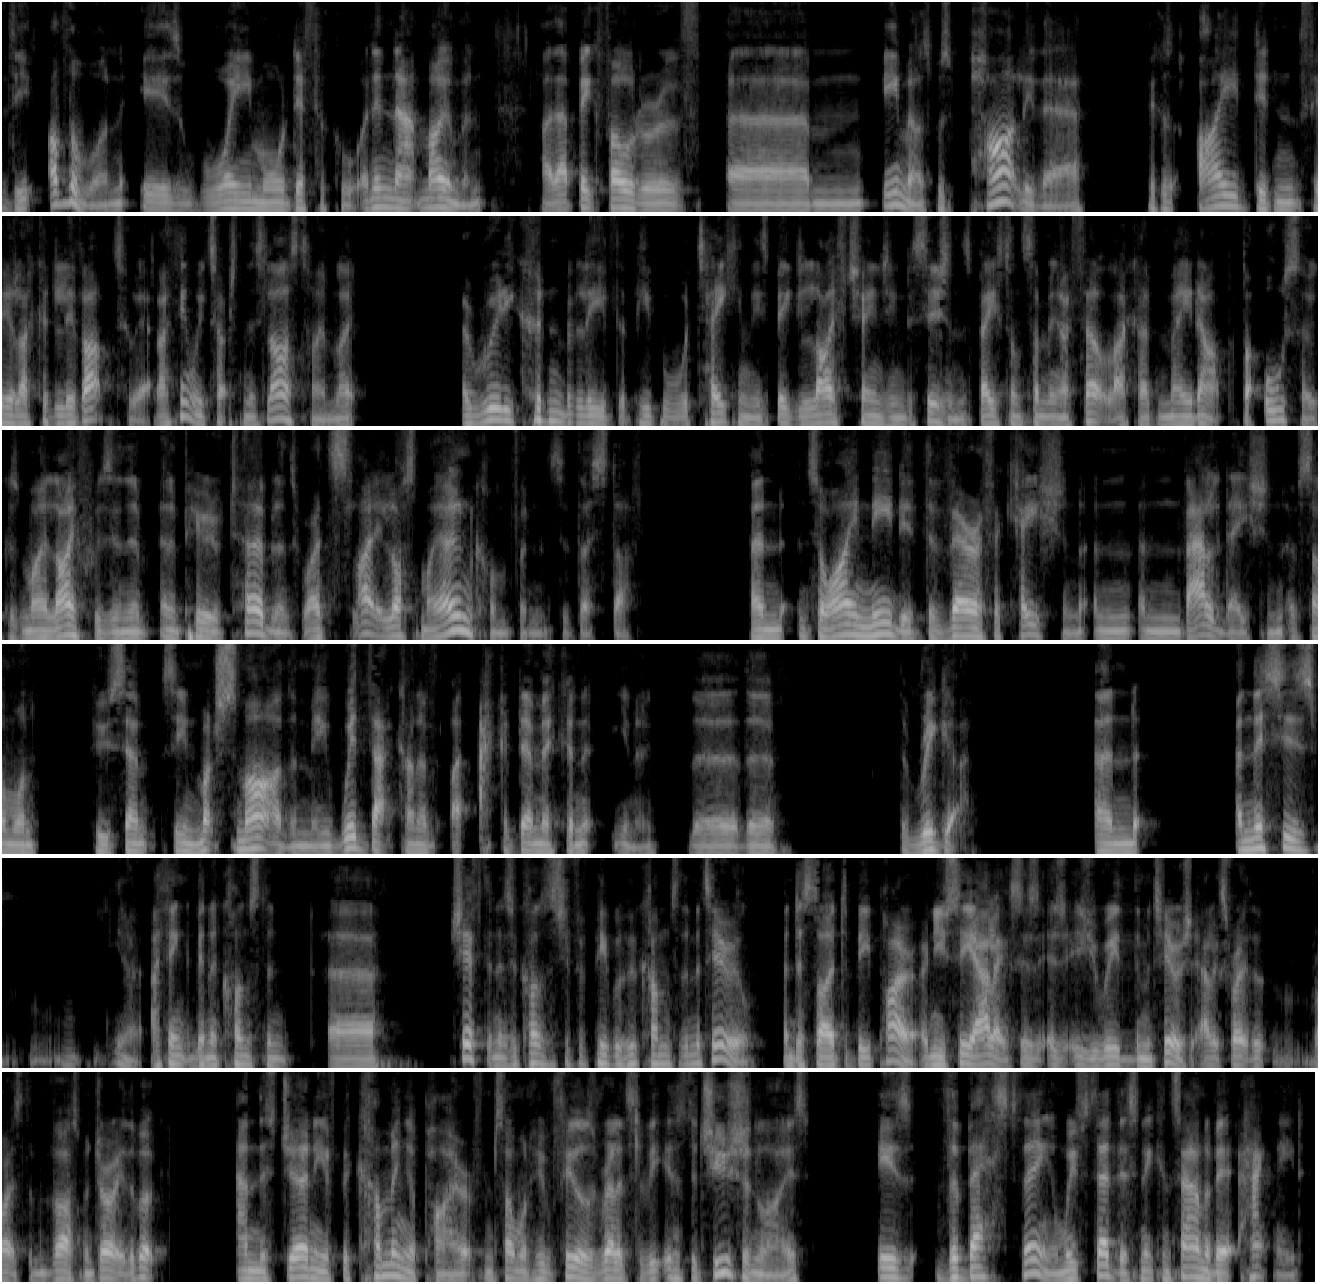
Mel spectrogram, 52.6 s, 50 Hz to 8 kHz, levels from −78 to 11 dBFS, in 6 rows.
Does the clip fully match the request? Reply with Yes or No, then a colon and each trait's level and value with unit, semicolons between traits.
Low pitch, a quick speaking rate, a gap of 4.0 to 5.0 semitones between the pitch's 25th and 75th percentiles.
Yes: low, 105 Hz; fast, 220 wpm; average, 4.3 semitones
